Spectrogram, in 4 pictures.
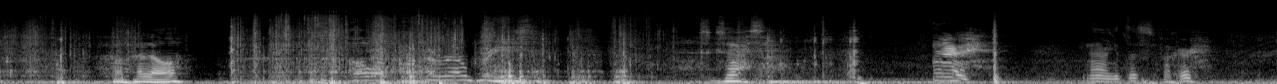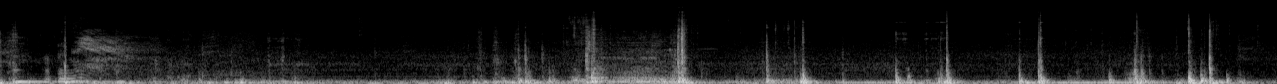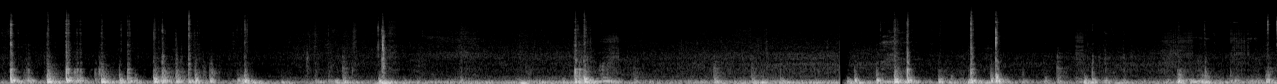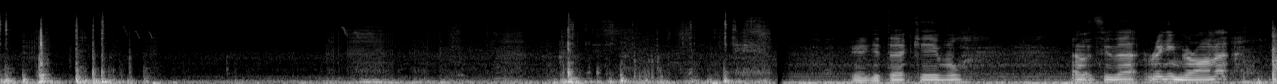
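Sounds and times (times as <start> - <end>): steady low rumble: 0.0 - 39.0, 39.6 - 51.0
cable knocking and scraping: 2.2 - 8.8, 17.2 - 40.0, 41.5 - 46.1.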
